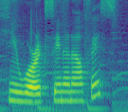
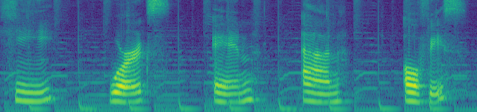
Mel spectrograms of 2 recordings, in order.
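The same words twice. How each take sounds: First: The words run together without breaks between them. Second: Each word is said separately with small breaks. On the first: The speaker calls it right. "sino digo" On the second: The speaker calls it wrong. "no suena"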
